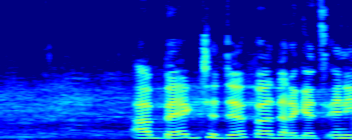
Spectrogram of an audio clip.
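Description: A woman speaks with animation into a microphone, heard over loudspeakers in a large echoing hall.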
